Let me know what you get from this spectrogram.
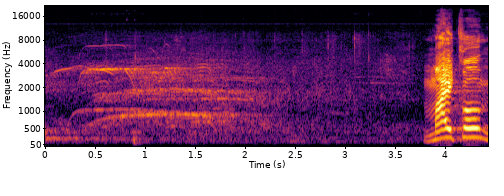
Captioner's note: audience cheering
